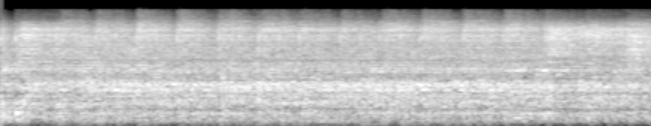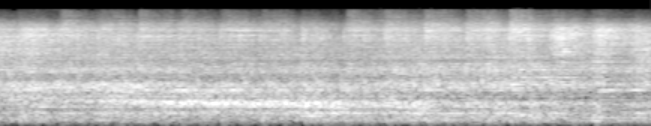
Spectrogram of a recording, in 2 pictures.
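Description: Melodic death metal band playing live, with distorted electric guitars and keyboard in a dense, steady wall of sound, recorded from among the audience in a club.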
